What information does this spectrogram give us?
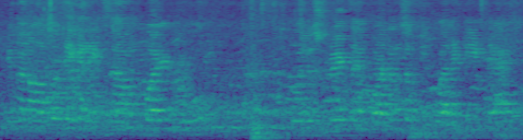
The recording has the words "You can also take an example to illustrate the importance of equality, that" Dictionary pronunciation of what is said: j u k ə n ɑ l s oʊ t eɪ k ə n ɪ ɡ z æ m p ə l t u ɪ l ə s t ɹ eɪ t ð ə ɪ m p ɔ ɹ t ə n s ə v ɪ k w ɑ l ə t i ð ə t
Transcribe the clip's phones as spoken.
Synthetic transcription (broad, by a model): j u k ə n ɑ l s oʊ t eɪ k ə n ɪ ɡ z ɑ m p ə l t u ɪ l ə s t ɹ eɪ t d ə ɪ m p ɔ ɹ t ə n s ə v ɪ k w ɑ l ə t i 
